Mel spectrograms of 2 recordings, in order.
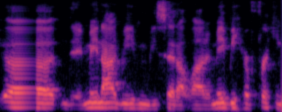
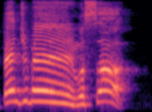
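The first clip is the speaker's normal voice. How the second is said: much higher, louder cheerful hello; excited greeting; 12 semitones higher, 11 dB louder, slower than usual. Real, not acted. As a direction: call out happily to a viewer. Greeting a chat viewer.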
